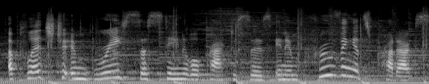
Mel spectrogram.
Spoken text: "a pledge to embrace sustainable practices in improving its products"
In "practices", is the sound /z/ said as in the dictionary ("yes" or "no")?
yes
